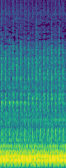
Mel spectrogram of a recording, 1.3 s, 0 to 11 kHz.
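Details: 2014 Jeep Grand Cherokee SRT 6.4L 392 Hemi, used replacement engine, at idle: regular deep knocking on every revolution, loudest low down; engine resists turning by hand, crankshaft problem suspected, not confirmed.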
